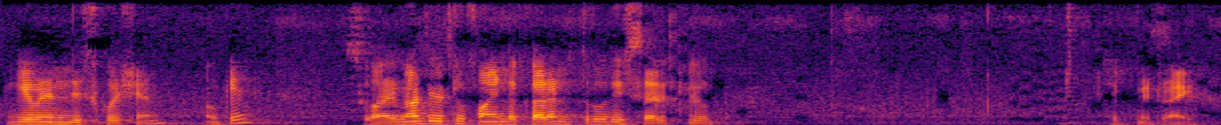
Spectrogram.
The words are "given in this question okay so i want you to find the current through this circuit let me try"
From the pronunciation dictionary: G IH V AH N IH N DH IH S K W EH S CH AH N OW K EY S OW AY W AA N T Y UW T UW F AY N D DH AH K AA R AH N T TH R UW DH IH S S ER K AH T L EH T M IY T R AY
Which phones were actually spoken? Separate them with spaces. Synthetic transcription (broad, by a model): G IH V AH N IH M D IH S K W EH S SH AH N OW K EY S OW AY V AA N T Y UW T UW F AY N D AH K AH R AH N T T R UW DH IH S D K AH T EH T M IY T R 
